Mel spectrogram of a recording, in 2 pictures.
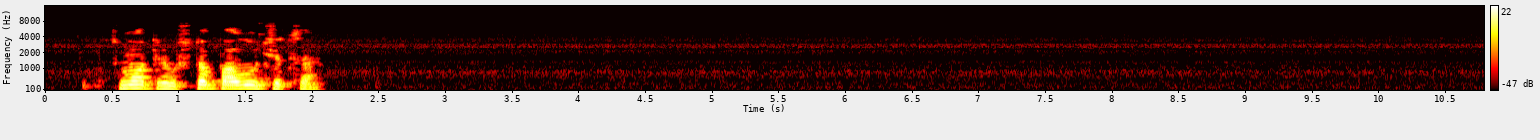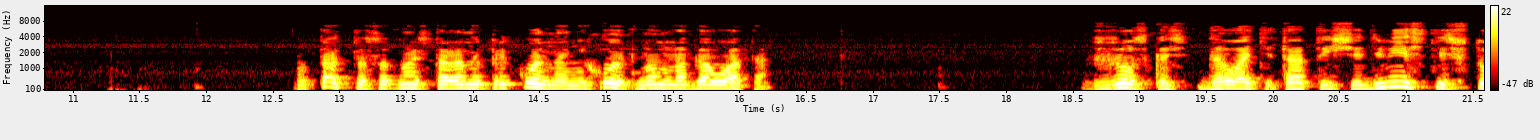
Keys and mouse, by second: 1.8 click, 11.4 space, 11.9-14.9 middle drag, 17.4-20.8 drag.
